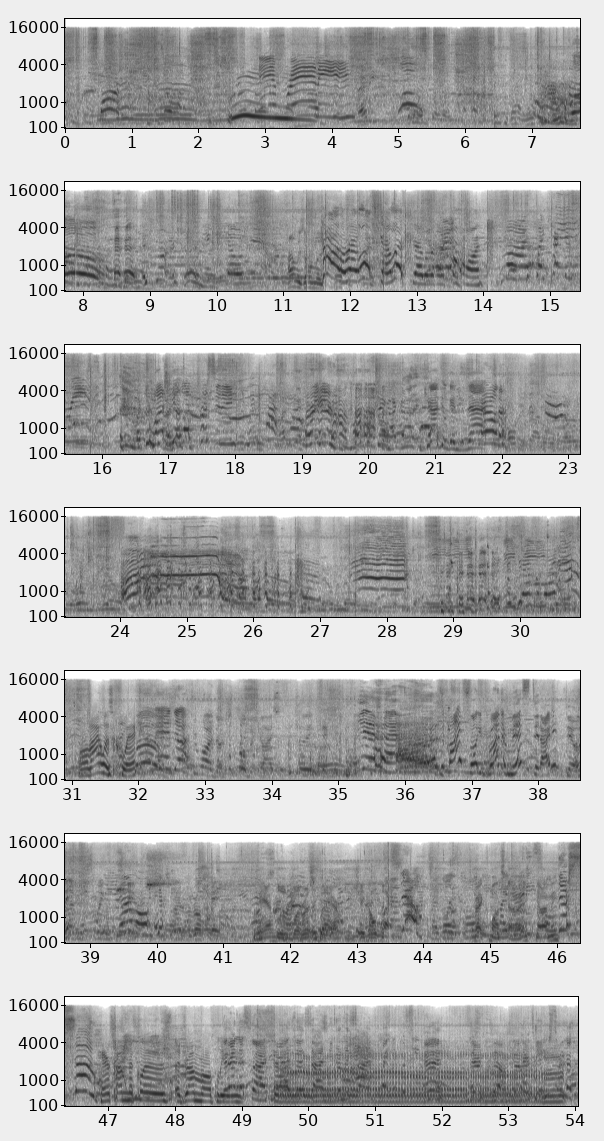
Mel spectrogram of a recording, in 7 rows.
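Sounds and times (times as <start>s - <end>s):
children and adults chattering: 0.0s - 54.0s
high-pitched calls: 49.5s - 53.9s.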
